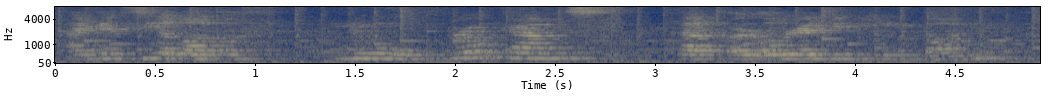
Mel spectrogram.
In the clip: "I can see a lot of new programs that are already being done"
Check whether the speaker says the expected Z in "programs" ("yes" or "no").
no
